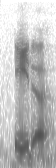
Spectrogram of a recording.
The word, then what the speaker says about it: eta: And again, this is called the efficiency, and it uses this Greek eta, which is the Greek letter that pronounces like E, but it looks like an N.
